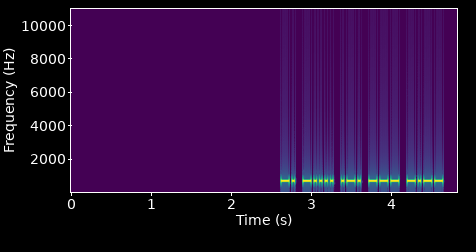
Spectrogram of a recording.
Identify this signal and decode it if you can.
Morse code, heard as a keyed tone, about 34 wpm, 700 Hz. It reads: N6ROY
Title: USA Call Signs - 5 Characters - Repeated 3x - 35wpm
